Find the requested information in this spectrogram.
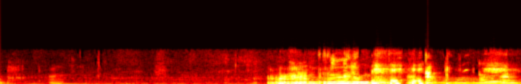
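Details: Pit Bull in a play fight, quiet at first, then loud wavering growls and snarls for the last half, with a man urging it on in Spanish.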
